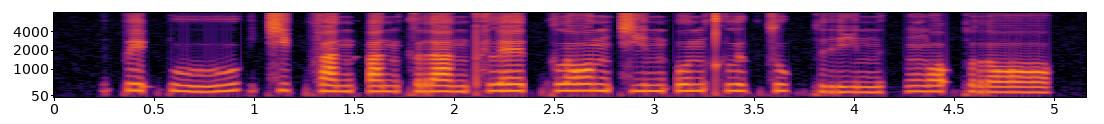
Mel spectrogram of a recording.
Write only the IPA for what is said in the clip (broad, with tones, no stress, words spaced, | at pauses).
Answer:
pe˦˥ʔpuː˩˦ | t͡ɕe˥˩k̚fa˧nʔa˧n kra˧npʰlɛː˥˩t̚ klɔː˥˩n t͡ɕi˦˥n ʔo˥˩nkʰlɯ˥˩k̚su˥˩k̚ pri˧n | ŋɔ˦˥ʔprɔː˧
